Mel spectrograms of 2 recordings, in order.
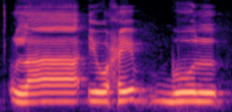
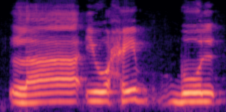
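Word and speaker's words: لا يحب: মুখে মুখে পড়বেন পড়ুন লা ইহিববুল মতাদি কিভাবে পড়ব ললাহা এরপরে লা ইহিবুল এই হাগুলো উচ্চারণ করার সময় মুখ দিয়ে হালকা একটু বাতাস বের করবেন তাহলে হাগুলো সহিহ শুদ্ধা উচ্চারণ হবে কিভাবে পড়ব লাহিবুল মতাদি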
